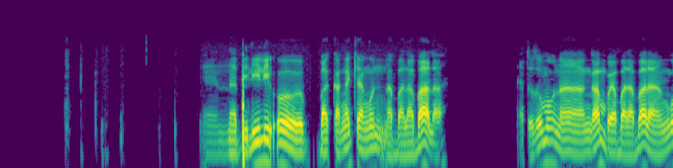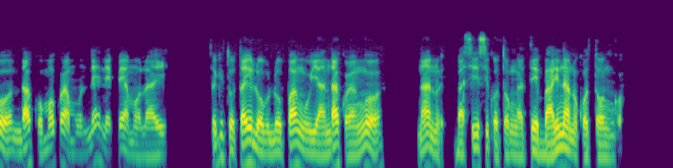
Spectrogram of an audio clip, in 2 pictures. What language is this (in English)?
Lingala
